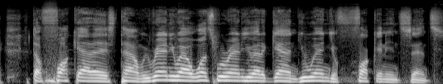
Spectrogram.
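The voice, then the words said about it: Put-on Boston accent. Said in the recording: “Boston or the Bronx or whatever that accent was ... it was definitely ... Boston”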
